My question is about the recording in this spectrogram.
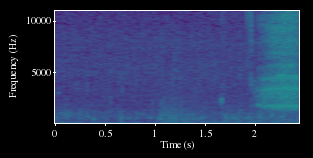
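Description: Faint, steady low rumble like distant thunder, with a light rain-like hiss, from a background ambience track.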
